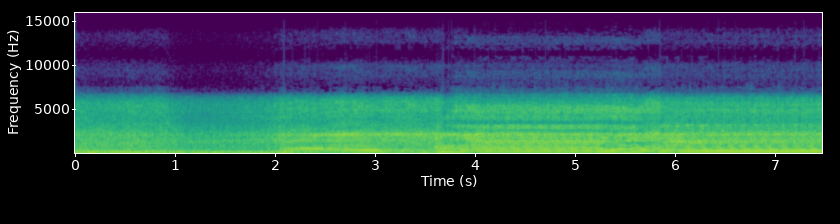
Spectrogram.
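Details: Honda CB150R that wouldn't rev fully and had lost power: engine revs up and settles twice, rising and falling cleanly with throttle, no stumble or hang-up.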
